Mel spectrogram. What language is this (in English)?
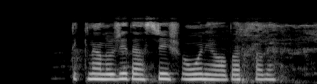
Pashto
